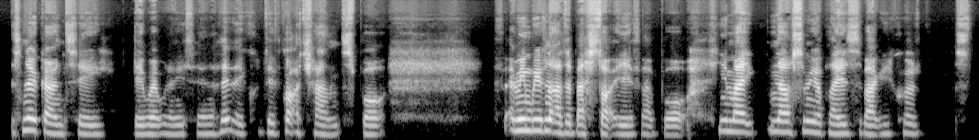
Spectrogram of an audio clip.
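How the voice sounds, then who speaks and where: A woman's voice: mid-range voice, fairly bright tone, no room sound. A young woman with a cold hosting a fan watchalong, talking through the match casually with lots of ums and restarts. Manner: hesitant, many ums and restarts, chatty. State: has a cold, coughing. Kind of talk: casual live match commentary.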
